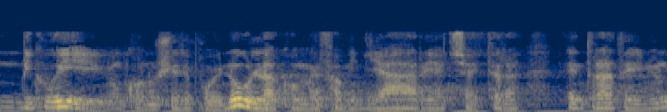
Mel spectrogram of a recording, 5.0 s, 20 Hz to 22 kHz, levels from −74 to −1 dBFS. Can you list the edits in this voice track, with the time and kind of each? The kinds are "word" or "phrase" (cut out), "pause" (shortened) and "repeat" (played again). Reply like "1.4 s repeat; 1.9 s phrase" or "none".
none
